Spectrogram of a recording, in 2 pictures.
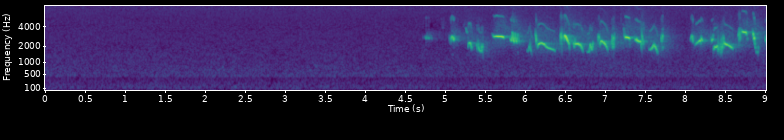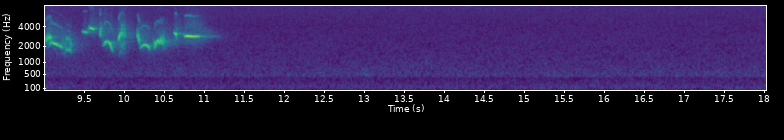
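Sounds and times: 
Sage thrasher singing through the night: 4.8 - 11.2.

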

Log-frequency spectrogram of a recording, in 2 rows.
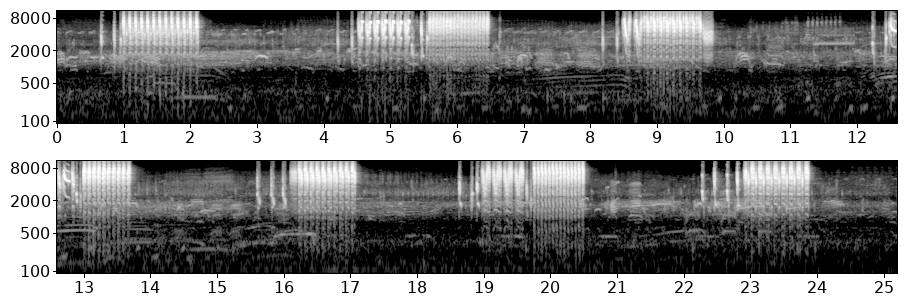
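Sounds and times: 
soft chatter: 0.0 - 25.1
Marsh Wren rattling song: 0.7 - 2.2, 4.2 - 6.5, 8.2 - 9.8, 12.2 - 13.7, 15.7 - 17.1, 18.6 - 20.5, 22.3 - 23.9.

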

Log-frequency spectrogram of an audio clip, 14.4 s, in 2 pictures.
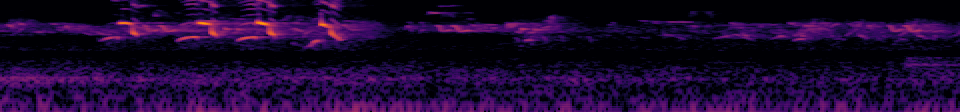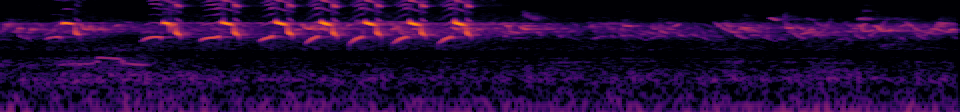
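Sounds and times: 
Northern cardinal song of rapidly repeated down-slurred whistled notes: 0.8 - 2.8, 7.4 - 11.0.

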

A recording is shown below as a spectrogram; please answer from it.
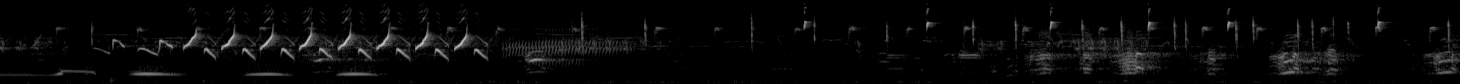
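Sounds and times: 
Northern cardinal down-slurred whistled song: 0.6 - 5.0.

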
